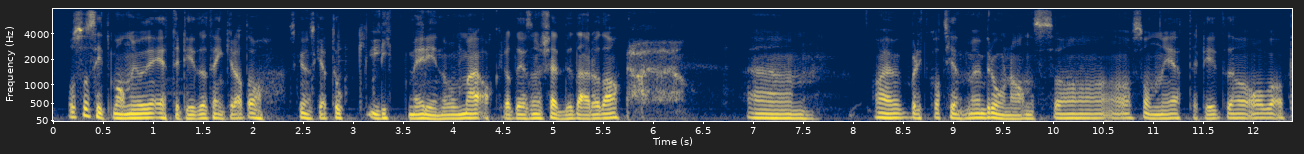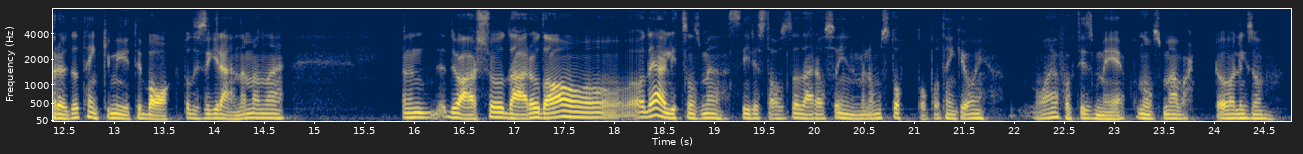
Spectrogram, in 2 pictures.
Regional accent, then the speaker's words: Oslo, Norway; Født og oppvokst ved Sankthanshaugen, Frimannskate, og bor der fortsatt

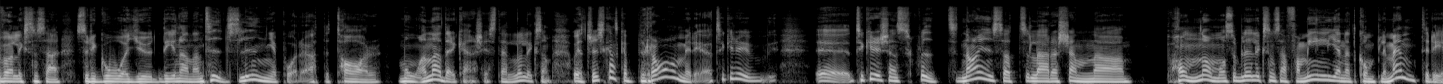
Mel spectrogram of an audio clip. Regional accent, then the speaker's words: Sweden; now in Stockholm, Sweden; jag kommer från landet

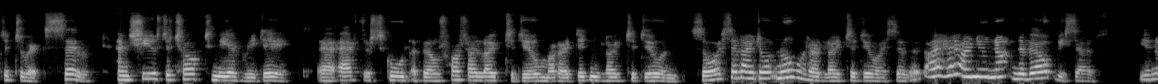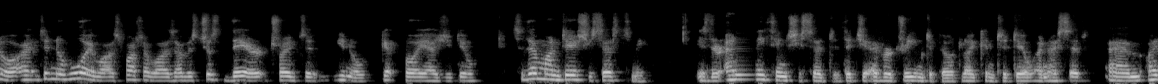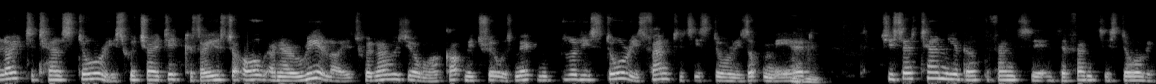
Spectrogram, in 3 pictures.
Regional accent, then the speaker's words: a town near Waterford, Munster, Ireland; born or raised there; also born or lived in Cork

